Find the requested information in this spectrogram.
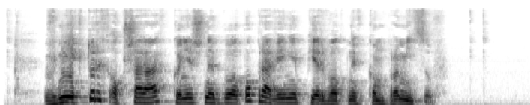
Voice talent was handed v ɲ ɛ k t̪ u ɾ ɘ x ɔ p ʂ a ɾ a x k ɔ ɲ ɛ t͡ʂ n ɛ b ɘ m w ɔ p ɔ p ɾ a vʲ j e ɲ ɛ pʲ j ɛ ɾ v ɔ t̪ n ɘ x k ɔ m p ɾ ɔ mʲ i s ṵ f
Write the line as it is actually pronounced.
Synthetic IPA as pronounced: v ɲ ɛ k t̪ u ɾ ɘ x ɔ p ʂ a ɾ a x k ɔ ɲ ɛ t͡ʂ n ɛ b ɘ w ɔ p ɔ p ɾ a vʲ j e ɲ ɛ pʲ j ɛ ɾ v ɔ t̪ n ɘ x k ɔ m p ɾ ɔ mʲ i s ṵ f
